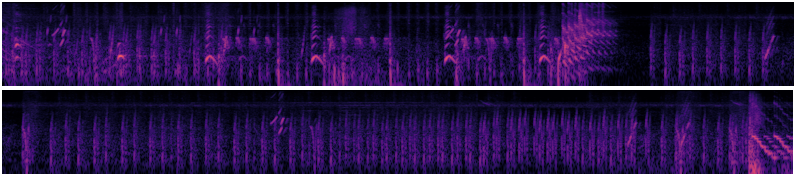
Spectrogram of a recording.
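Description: Quick footsteps patter in a game.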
